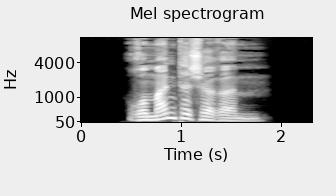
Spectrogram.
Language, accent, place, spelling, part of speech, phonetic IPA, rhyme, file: German, Germany, Berlin, romantischerem, adjective, [ʁoˈmantɪʃəʁəm], -antɪʃəʁəm, De-romantischerem.ogg
- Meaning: strong dative masculine/neuter singular comparative degree of romantisch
